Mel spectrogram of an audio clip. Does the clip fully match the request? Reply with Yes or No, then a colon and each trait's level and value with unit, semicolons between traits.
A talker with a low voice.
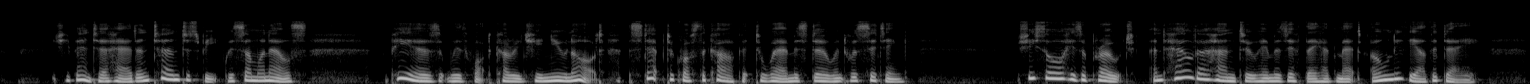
No: medium, 160 Hz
